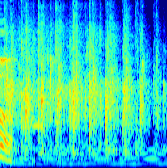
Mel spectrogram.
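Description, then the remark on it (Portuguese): Crowd applause for the Lord fills the moment, a dense wash of many hands clapping with irregular sharper bursts, fairly steady in loudness, over a low sustained hum. “Aplauda ao Senhor.”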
